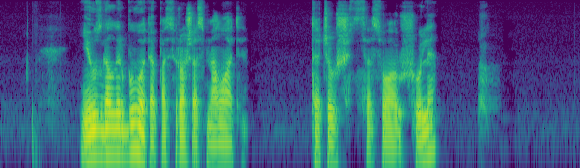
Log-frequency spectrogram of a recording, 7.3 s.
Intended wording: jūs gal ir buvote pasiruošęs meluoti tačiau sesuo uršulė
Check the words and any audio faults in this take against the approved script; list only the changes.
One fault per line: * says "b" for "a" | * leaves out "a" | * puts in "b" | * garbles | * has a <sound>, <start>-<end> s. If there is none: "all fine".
* has a bark, 6.0-6.3 s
